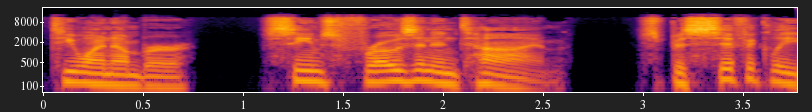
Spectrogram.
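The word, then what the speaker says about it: Tyneham: Tinum pronounced ty number seems frozen in time specifically 1943.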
